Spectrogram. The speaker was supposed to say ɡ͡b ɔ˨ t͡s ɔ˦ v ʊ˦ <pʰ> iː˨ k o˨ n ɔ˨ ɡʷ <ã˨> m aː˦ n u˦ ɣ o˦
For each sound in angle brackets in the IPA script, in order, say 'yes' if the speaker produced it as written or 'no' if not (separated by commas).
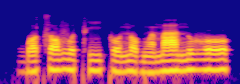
no, yes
